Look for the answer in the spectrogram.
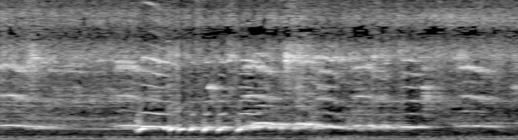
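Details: Zebra dove, udanmas silver variety, in melodious active song meant to trigger other zebra doves: a fast burst of staccato clicks rolls into a sustained, slightly wavering coo, with thin chirps of other birds above and steady low background hum.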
